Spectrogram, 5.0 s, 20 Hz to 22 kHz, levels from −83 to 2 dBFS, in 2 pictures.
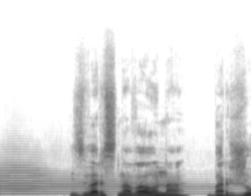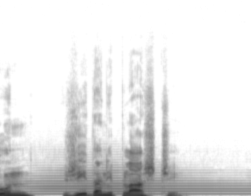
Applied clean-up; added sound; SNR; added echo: none; Trumpet; 16 dB; none.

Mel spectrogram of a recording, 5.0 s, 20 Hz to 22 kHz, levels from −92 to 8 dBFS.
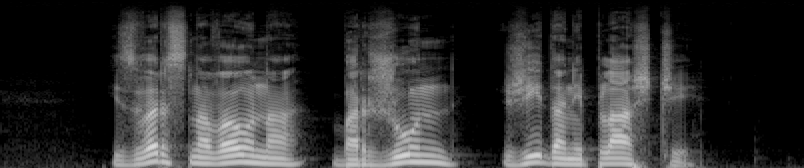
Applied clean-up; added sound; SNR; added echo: none; none; none; none.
